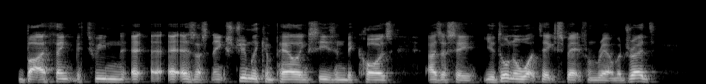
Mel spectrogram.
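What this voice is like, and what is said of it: Scottish accent. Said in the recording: “Scottish brogue”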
